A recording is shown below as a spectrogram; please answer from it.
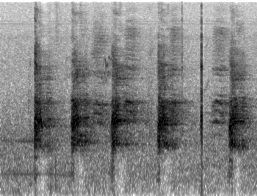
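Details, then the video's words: Charlie the Aussie Terrier in a rapid run of barks, five or six sharp yaps roughly every half second to second, with a brief click between them and a soft hum in the background. "Charlie the Australian Terrier has a barking problem!"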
